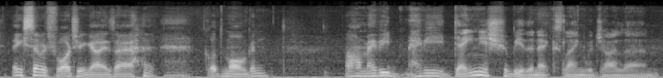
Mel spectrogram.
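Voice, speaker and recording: A man's voice: lowish voice, slight background noise. A man streaming a game live, chatting casually and rambling as he answers viewers with friendly banter.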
